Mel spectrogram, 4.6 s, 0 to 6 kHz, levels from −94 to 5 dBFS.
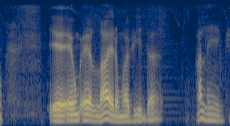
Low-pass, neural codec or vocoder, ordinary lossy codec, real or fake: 5.4 kHz; none; none; real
